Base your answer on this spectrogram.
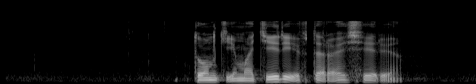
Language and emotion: Russian, neutral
